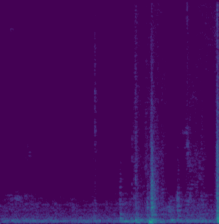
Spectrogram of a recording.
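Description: Quiet room tone, then faint handling noises and a single sharp click about one and a half seconds in.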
